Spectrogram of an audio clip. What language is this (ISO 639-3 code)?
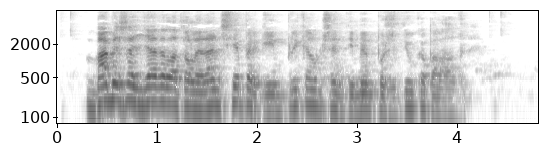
cat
